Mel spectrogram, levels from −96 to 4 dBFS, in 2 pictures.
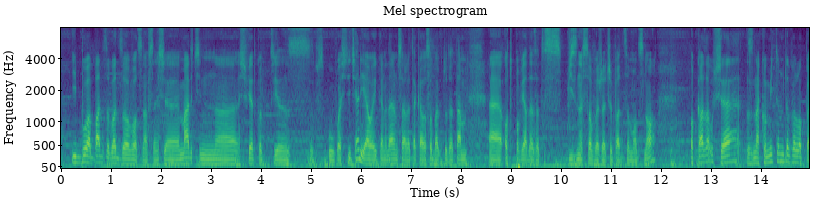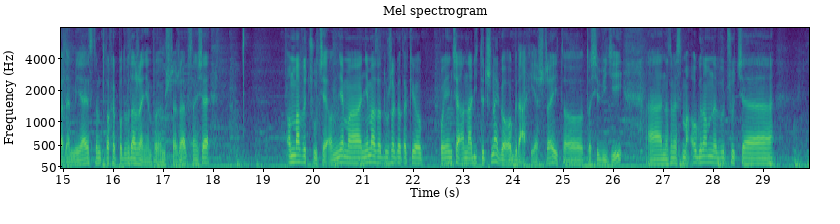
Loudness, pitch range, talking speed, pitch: -24 LUFS, 90-115 Hz, 130 wpm, 100 Hz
